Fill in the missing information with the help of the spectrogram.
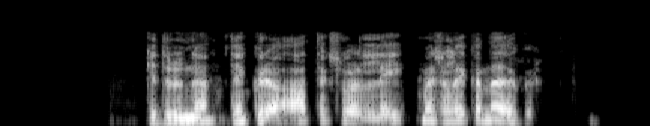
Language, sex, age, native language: Icelandic, male, 30-39, Icelandic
